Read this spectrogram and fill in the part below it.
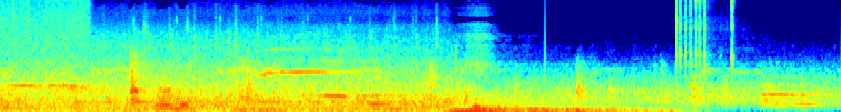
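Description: Wind blows outdoors through trees.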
